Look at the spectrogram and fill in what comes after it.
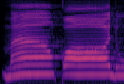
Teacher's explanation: Karena ada alif yang didahului baris fathah, maka cara bacanya dipanjangkan qafnya sepanjang 2 harokat saja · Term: mad tabi'i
